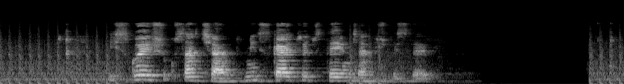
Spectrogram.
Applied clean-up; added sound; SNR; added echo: none; Gunshot, gunfire; 19 dB; reverberation time 0.2 s.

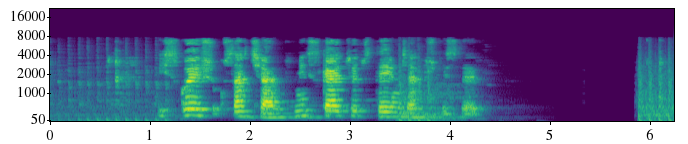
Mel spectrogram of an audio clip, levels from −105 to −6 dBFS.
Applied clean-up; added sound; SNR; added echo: classical method WPE with log-MMSE.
